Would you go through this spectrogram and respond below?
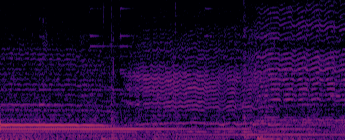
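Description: Sheep bleat faintly on a sheep farm in the city-building game Foundation, with a couple of soft calls rising out of steady, tonal background game music.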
